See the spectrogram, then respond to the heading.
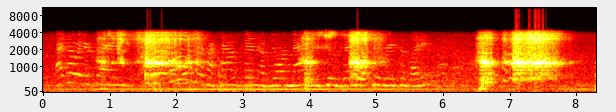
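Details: Adult roommate snoring during a nap: loud, rough, rattling snores in long drawn breaths, about three cycles.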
